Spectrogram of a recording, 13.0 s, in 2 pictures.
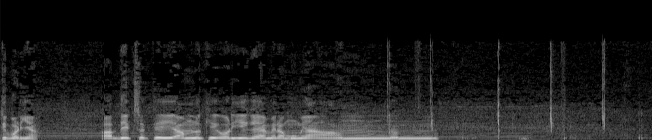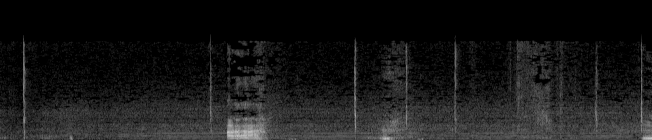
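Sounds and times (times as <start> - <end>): crunchy fruit being chewed: 3.4 - 7.5, 8.5 - 13.0
loud breathy burst: 10.2 - 10.8.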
